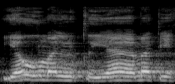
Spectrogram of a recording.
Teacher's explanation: قاف کو پر پڑھیں گے، یا کو کھینچ کر پڑھیں گے، کھڑا زبر ہے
